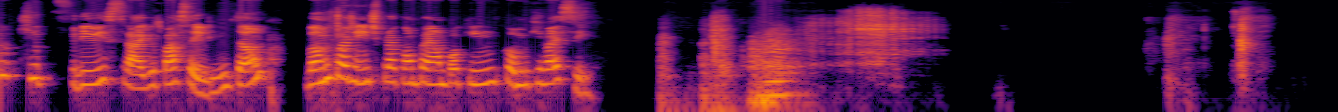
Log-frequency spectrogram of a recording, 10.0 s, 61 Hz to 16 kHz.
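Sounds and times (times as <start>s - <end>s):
door rubbing and scraping: 5.0s - 7.0s
door groan: 5.3s - 7.0s.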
